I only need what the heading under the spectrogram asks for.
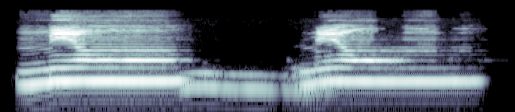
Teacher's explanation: جب نون ساکن کے بعد حرف اخفا کے 15 حرفوں میں سے کوئی حرف آتا ہے تو ہم نون کی آواز کو ناک میں چھپا کر پڑھتے ہیں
